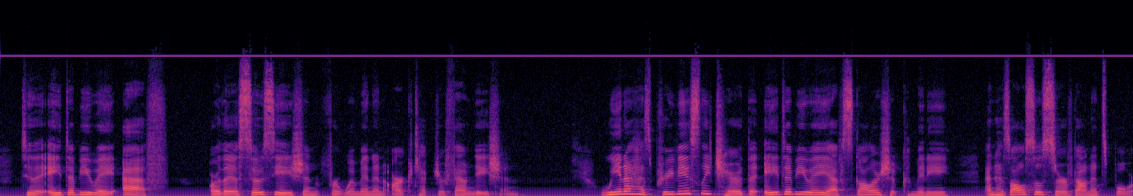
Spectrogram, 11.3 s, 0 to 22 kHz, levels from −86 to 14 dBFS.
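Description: Video or display buzz runs through the whole speech clip, from start to finish. A screen or video cable is coupling its picture signal into the audio path, so the field rate of 59.94 Hz appears as a buzz with a hash of harmonics above it. A high, thin tone at the line rate of 15.7 kHz sits on top. The interference stays at roughly 20 dB below the speech.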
